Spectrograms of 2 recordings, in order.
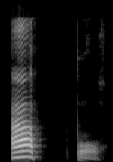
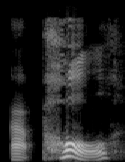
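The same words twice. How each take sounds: First: The stress is on the first syllable. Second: The stress is on the second syllable. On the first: The speaker calls it right. "I hope that sounds more reasonable to your ear" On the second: The speaker calls it wrong. "which I hope to your ear sounds awful because we don't say apple"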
